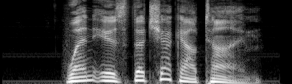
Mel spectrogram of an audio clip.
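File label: when is the checkout time, English, male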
